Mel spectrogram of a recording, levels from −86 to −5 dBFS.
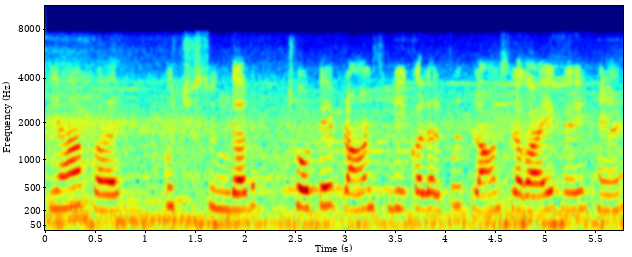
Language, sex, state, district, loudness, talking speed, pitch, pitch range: Hindi, female, Haryana, Jhajjar, -17 LUFS, 125 wpm, 210 Hz, 190-230 Hz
